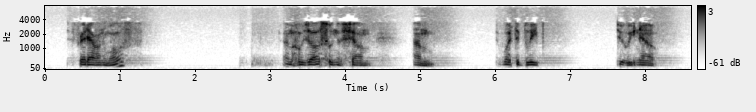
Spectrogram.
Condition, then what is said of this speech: Stuttering. Well, I want to first actually say that at times when I speak, I stutter at times.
